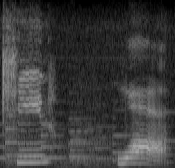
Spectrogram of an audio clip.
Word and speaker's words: quinoa: won't focus well anyway right there it says keen wah it tells you how to say it i have garlic cloves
